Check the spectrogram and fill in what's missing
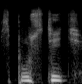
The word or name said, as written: spustiť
